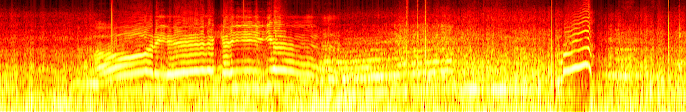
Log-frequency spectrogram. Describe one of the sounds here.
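A motorcycle engine revs up and down, its pitch rising and falling.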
